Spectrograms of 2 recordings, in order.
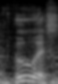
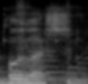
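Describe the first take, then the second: First: The name is said without an L sound. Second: The name is said with an L sound. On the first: The speaker calls it right. "it's said Buis" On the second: The speaker calls it wrong. "not Bulis"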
